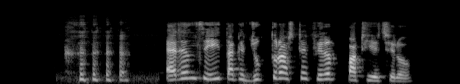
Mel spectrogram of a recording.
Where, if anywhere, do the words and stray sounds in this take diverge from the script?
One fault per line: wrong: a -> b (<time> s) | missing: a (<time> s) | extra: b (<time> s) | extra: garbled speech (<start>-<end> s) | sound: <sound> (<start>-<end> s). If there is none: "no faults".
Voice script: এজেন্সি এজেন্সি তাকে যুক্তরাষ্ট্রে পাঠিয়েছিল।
sound: laugh (0.6-1.3 s)
missing: এজেন্সি (2.1 s)
extra: ফেরত (3.1 s)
